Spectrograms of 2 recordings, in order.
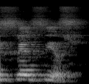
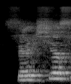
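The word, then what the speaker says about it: Celsius: ആ അബ്സല്യൂട്ട് സീറോന്റെ അളവ് എത്രയാണെന്ന് ചോദിച്ചാൽ -273.15 ഡിഗ്രി സെൽഷ്യസ്. സെൽഷ്യസ് എന്നല്ല പറയേണ്ടത്, സെൽഷ്യസ്. അതാണ് അതിന്റെ കറക്റ്റ് ഉച്ചാരണം.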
